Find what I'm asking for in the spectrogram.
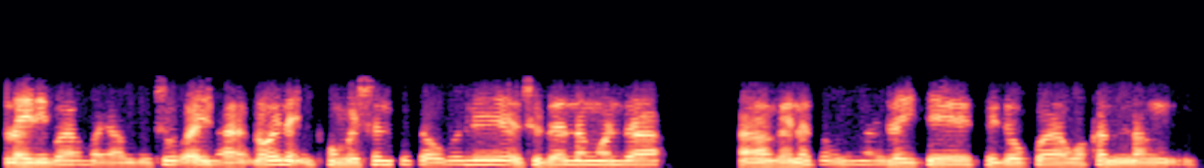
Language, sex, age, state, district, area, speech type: Manipuri, female, 60+, Manipur, Ukhrul, rural, conversation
